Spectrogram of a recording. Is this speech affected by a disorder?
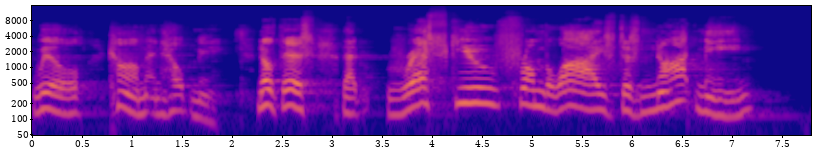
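No.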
